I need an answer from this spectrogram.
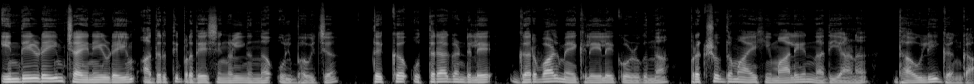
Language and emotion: Malayalam, neutral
